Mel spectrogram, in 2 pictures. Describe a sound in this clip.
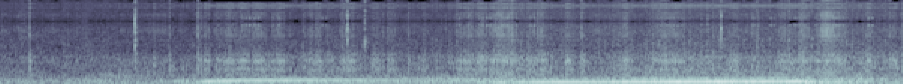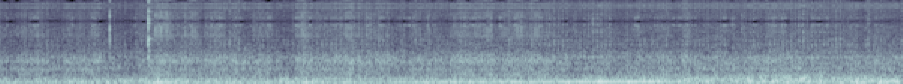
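Car engines hum from nearby traffic.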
